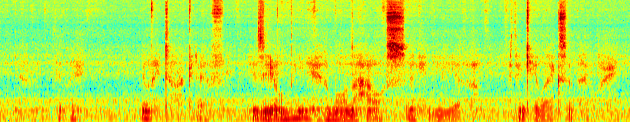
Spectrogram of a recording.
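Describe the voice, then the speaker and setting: A man whispering at a fairly quick pace, with long, frequent pauses and noticeable background noise. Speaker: hobby miniature painter. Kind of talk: casual talk while painting miniatures. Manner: soft-spoken.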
